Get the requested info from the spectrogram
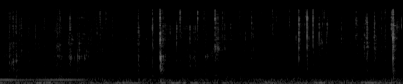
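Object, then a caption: Bar of soap scraped with a metal blade. A metal blade scrapes and slices surface chunks off a solid oval orange soap bar held in the hand. The sound is a quiet, bright, crisp crackling and scratching with quick sharp clicks scattered throughout, plus a faint low hum near the start.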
